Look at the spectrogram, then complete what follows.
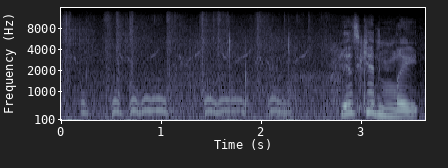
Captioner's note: owl hooting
